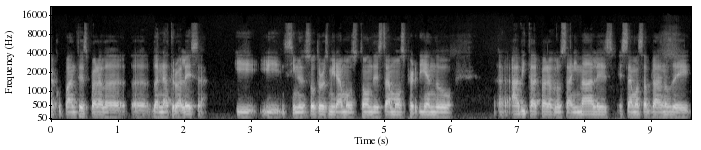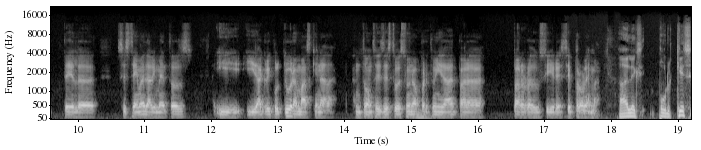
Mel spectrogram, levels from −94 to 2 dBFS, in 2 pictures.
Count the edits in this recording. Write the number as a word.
one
